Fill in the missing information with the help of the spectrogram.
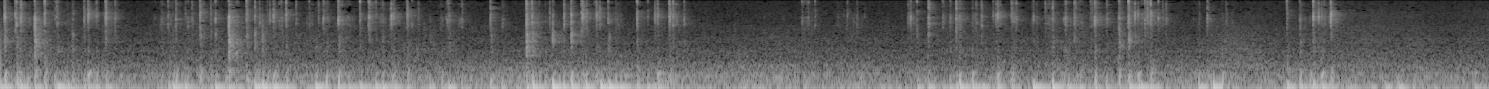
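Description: Fingertips of both hands type on a white, full-size Apple Magic Keyboard with numpad, its plastic keycaps set on a thin aluminium base. Rapid, short, bright key clicks come in bursts, with a quieter pause around the middle. A steady low hum sits beneath throughout.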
